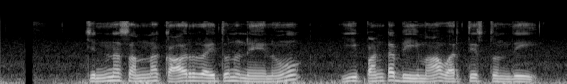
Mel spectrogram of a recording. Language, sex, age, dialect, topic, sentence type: Telugu, male, 18-24, Central/Coastal, agriculture, question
